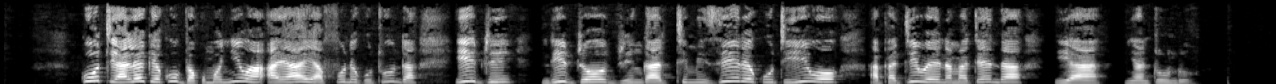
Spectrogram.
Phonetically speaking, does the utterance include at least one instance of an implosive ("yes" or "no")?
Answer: no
